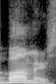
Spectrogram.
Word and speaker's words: bombers: I shouldn't pronounce the second B.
